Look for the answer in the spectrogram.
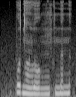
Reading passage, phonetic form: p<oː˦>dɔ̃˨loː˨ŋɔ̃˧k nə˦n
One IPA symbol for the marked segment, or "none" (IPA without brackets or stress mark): o˦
